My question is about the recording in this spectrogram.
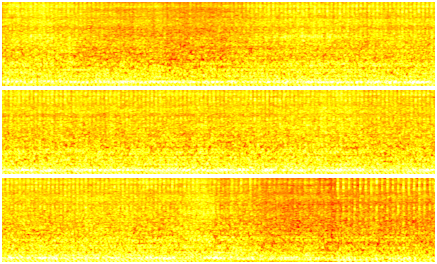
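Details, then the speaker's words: Mighty Mac wood chipper/leaf shredder, previously non-running, small engine first start after priming with gas, holds a steady buzzing drone on its own without surging or dying; runs normally, though flails had briefly jammed, possibly on a branch. "So it runs on its own now after you primed it a little bit with some gas, which is what I did."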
